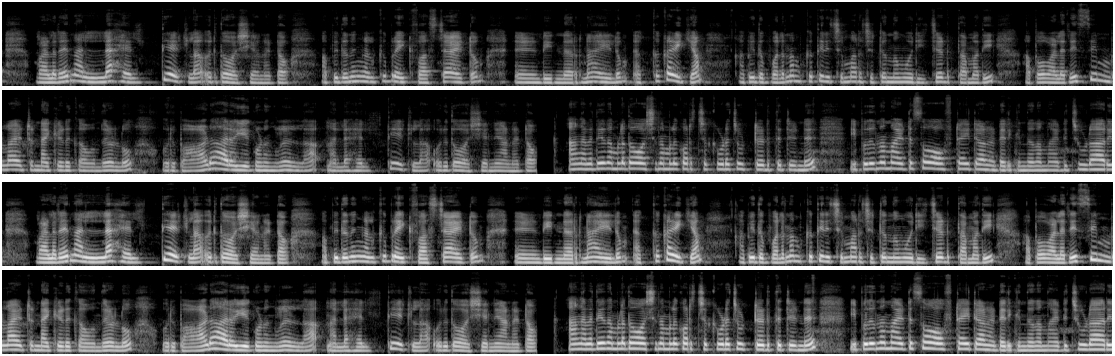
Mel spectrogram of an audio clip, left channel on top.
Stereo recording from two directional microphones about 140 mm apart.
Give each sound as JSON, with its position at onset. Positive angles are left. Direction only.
{"t": 0.3, "sound": "a woman's voice", "side_deg": -30}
